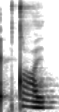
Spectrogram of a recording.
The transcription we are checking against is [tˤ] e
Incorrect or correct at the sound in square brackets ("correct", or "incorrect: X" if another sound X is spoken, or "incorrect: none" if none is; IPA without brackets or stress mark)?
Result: correct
